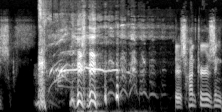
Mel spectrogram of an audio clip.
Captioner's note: laughing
